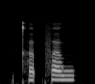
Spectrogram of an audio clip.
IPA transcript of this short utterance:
kʰɐ˨p̚fɐ˧w

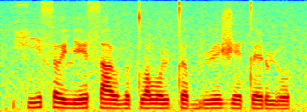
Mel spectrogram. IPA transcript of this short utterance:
xi səɪ̯lʲe saʊ̯ðətʷə lˠʉ tə bʉɪ̯ ʒeteɽʉʊ̯

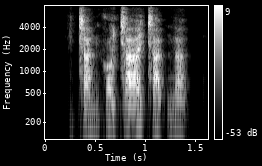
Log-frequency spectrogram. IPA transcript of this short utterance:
ca˨˩nkɔ˧caː˧˥ca˨˩t̚ na˨˩t̚

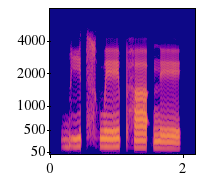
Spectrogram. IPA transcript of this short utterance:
bi˧ t͡sʰwe˧pʰa˨ʔn̪e˨˩

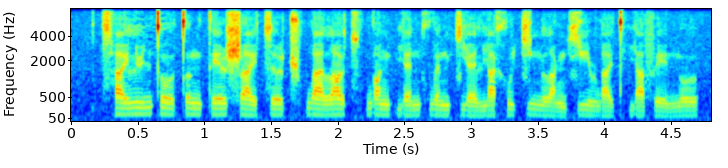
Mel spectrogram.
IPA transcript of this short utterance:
t͡sʰa˧˥ɪ̯ly˧˥nt̪o˨˩ʊ̯ t̪ɤ˥˩ŋ t̪e˧˥ɪ̯ʂa˨˩ɪ̯t͡sɹ̩˧˥ ʈ͡ʂʰwä˥˧ lɑ˥˧ʊ̯t͡sʰwɑ˥˩ŋpjɛ˧˥nxwə˧˥n t͡ɕjɛ˨˩ljä˥˧xu˥˧t͡ɕi˥˩ŋ lɑ˨˩ŋ ɕi˥˩ ɻwa˨˩ɪ̯t̪ʰjä˧˥fe˨˩ɪ̯n̪o˥ʊ̯

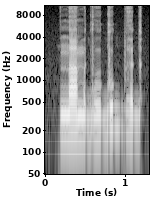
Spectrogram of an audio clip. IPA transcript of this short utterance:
naməɡwu ɡuɡbʱəɡ

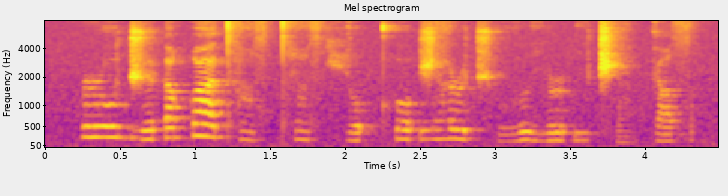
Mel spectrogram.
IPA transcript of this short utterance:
ɹo˧d͡ʒø˩˧ʔ ə˧qʷa˥˧ tʰa̤˧˩sˤtʰi̤˧˩sˤ ço˩˧ʔ kʰo˧ʔʒa̤˥˧ɹt͡ʃʰo̤˩˧ ði̤˩˧ɹʔi̤˧ t͡ʃʼa̤˩˧ʔkɛ˧sˤ

